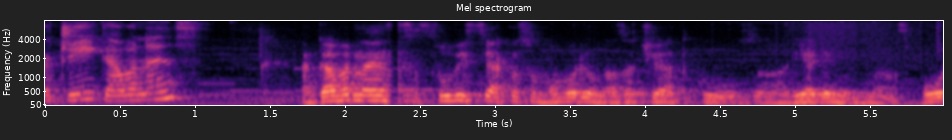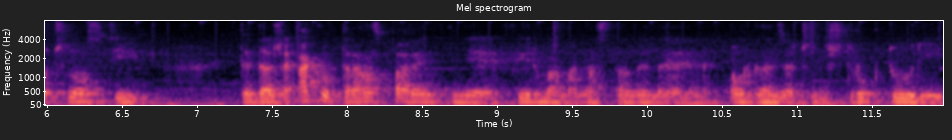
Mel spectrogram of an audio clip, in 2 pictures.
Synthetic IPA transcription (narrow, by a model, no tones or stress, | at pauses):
d͡ʒiɡaʋɛɾnɛns | aɡaʋɛɾnɛnssuːʋisiːakɔsɔmɦɔʋɔɾilnazat͡ʃɪat̪kuzɾɪaɟɛɲiːmspɔlɔt͡ʃnɔsci | t̪ɛd̪aʒɛʔakɔt̪ɾanspaɾɛnt̪ɲɛfiɾmamaːnast̪aʋɛnɛːɔɾɡanizat͡ʃnɛːʃt̪ɾukt̪uːɾi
